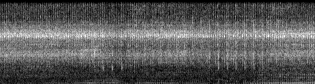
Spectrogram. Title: misfire #gariautocare #cargurus #automobile #smartphone #mechanic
